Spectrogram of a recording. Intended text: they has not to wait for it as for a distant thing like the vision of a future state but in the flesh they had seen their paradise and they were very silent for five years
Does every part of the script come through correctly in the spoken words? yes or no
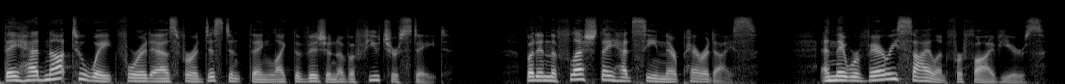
no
